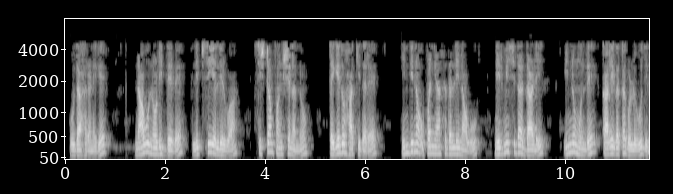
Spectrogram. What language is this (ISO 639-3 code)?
kan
